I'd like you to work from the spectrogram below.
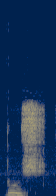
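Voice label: "bush", Nigerian Pidgin, female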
